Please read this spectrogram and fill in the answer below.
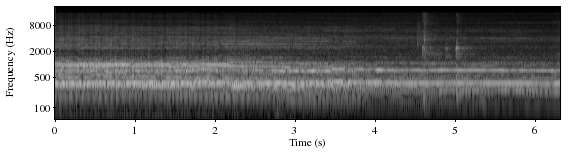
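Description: A man's voice holding one long, unbroken chanted tone through the open mouth: a meditative vibration-kriya sound, or nada. The pitch is steady and drifts slightly lower, and the tone eases a little in loudness in the second half.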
